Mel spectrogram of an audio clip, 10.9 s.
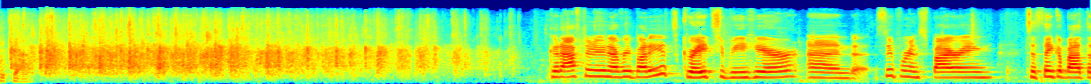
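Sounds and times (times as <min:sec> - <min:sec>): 
audience applause: 0:00.0 - 0:05.3
speech: 0:05.5 - 0:10.9.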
